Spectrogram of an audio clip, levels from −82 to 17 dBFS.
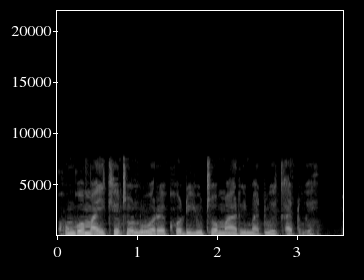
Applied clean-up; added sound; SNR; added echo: neural mask model RNNoise.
